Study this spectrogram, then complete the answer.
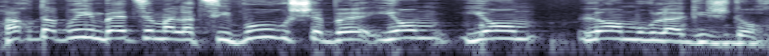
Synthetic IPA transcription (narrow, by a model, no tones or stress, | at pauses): anaχnud̪abʁimbeet͡se̞malat͡sibuʁʃe̞bejo̞mjo̞mlo̞amuʁleɦaɡiʃ̬do̞ʁ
